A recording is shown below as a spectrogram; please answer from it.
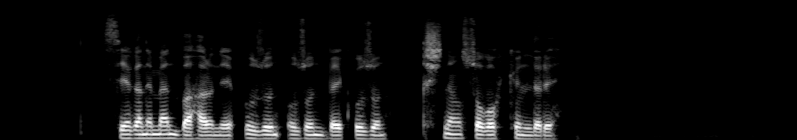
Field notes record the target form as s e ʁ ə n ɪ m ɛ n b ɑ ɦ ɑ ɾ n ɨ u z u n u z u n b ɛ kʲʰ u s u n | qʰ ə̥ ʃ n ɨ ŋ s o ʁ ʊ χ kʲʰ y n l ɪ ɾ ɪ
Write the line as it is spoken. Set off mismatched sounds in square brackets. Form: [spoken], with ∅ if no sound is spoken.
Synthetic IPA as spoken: s e ʁ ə n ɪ m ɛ n b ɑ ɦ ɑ ɾ n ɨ u z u n u z u n b ɛ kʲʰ u [z] u n | qʰ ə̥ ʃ n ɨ ŋ s o ʁ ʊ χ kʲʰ y n l ɪ ɾ ɪ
